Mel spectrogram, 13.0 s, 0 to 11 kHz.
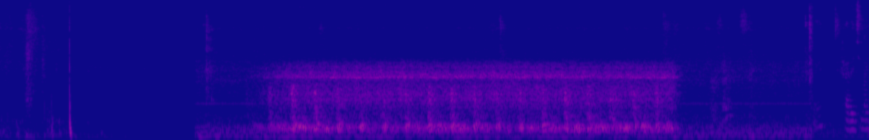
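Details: Fetal heartbeat on early pregnancy ultrasound at seven weeks four days: rapid, regular whooshing pulses at about 170 a minute over a low ultrasound hum.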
